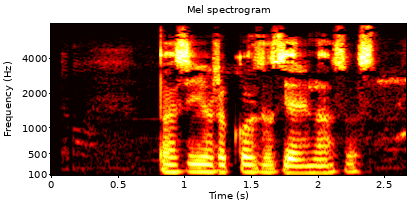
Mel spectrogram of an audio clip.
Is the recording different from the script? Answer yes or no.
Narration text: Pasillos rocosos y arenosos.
no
